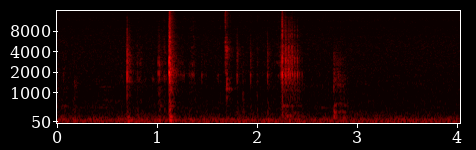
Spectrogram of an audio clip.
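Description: About five faint clicks and taps of small objects being handled, the sharpest a little over a second in and a slightly longer scraping tap just past two seconds.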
